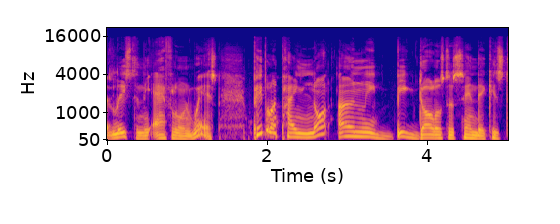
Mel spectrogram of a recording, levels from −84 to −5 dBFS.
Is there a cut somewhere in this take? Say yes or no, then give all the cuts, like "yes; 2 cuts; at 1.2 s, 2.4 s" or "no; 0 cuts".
yes; 1 cut; at 2.1 s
